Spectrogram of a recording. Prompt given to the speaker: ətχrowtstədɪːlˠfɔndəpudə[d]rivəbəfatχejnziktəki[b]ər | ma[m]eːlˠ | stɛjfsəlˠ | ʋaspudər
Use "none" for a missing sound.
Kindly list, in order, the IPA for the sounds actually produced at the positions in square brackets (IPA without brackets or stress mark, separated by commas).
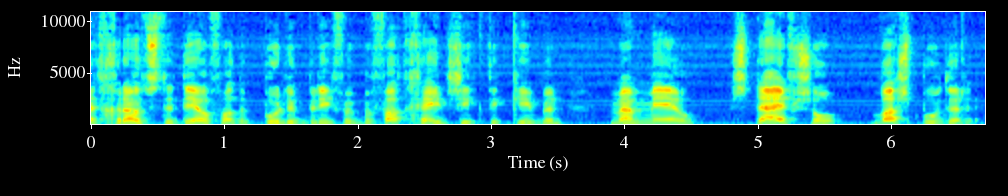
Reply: b, b, m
